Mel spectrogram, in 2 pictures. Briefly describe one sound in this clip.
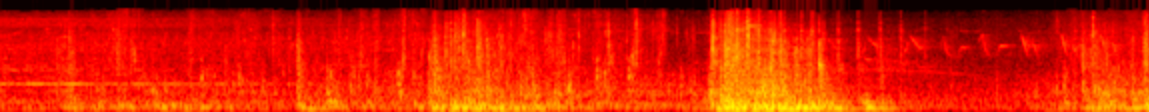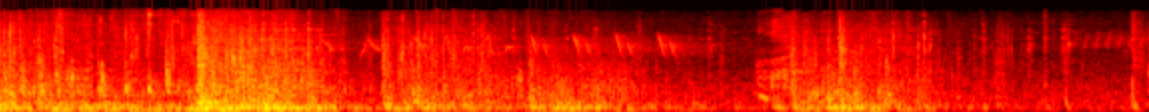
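A heavy wooden crate scrapes and grinds across stone.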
